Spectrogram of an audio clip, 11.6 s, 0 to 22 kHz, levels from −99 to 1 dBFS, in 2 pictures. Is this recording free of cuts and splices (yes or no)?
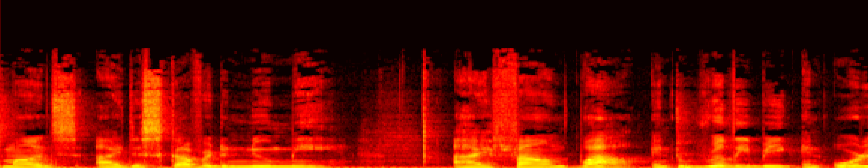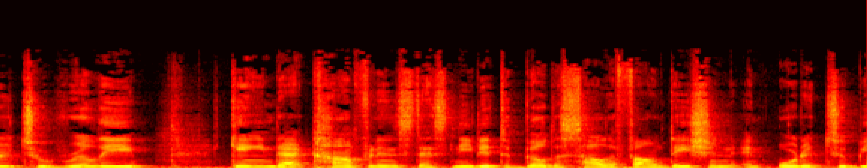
no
